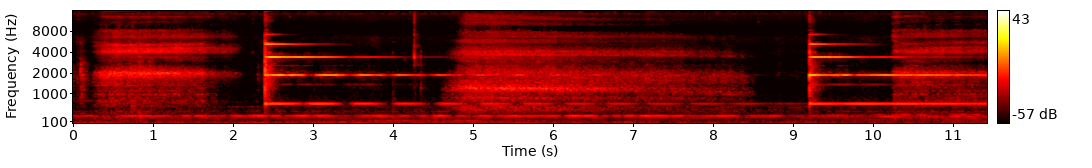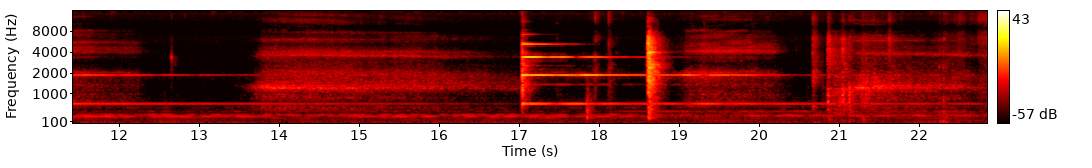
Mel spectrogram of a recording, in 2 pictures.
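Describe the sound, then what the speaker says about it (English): A singing bowl is struck three times, well spaced. Each strike leaves a steady bright ring that sustains and slowly fades, heard alone in a quiet room with soft breathing-like noise underneath. "I'm going to ring the singing bowl"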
